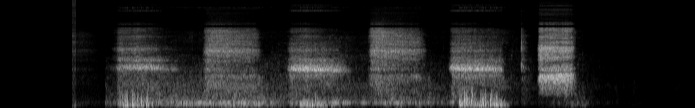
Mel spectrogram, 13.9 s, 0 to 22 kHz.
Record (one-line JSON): {"exhalation_length": "13.9 s", "exhalation_amplitude": 29262, "exhalation_signal_mean_std_ratio": 0.57, "survey_phase": "beta (2021-08-13 to 2022-03-07)", "age": "18-44", "gender": "Male", "wearing_mask": "Yes", "symptom_none": true, "smoker_status": "Never smoked", "respiratory_condition_asthma": false, "respiratory_condition_other": false, "recruitment_source": "REACT", "submission_delay": "3 days", "covid_test_result": "Negative", "covid_test_method": "RT-qPCR"}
